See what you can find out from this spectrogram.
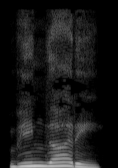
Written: ಭಿಂಗಾರಿ

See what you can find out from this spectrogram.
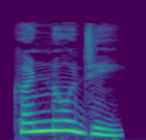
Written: ಕೊಞ್ಞೆ

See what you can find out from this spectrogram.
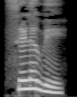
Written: ಸಳವ

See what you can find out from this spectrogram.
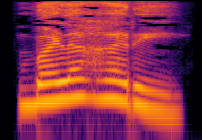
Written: ಬಳಹರಿ

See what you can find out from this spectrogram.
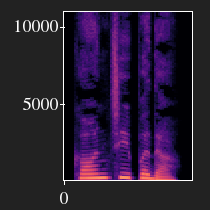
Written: ಕಾಂಚೀಪದ

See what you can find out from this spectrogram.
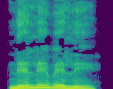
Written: ನೆಲೆವೆಲೆ

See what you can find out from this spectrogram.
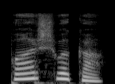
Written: ಪಾರ್ಶ್ವಕ

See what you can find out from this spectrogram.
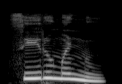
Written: ಸರಮೀನ

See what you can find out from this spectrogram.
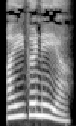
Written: ಐಗಣೆಯ

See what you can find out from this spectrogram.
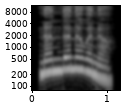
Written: ನಂದನವನ

